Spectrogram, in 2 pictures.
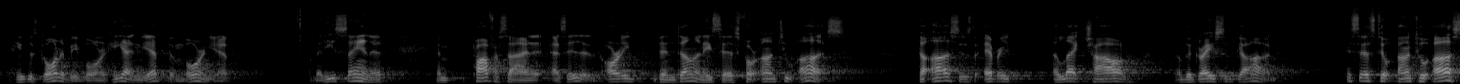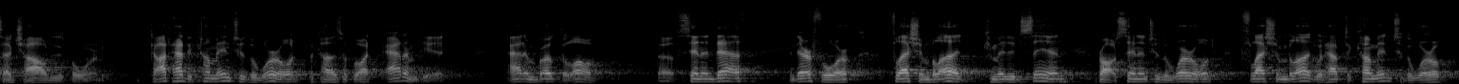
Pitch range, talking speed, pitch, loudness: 110-145 Hz, 190 wpm, 130 Hz, -40 LUFS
